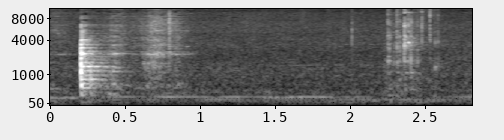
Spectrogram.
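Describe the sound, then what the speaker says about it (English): An oven tray being handled for a baked Tuscan panzanella, starting with a sharp metallic clank up close, then softer shuffling and a faint scrape later, with no talking. "we take a tray for the oven"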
